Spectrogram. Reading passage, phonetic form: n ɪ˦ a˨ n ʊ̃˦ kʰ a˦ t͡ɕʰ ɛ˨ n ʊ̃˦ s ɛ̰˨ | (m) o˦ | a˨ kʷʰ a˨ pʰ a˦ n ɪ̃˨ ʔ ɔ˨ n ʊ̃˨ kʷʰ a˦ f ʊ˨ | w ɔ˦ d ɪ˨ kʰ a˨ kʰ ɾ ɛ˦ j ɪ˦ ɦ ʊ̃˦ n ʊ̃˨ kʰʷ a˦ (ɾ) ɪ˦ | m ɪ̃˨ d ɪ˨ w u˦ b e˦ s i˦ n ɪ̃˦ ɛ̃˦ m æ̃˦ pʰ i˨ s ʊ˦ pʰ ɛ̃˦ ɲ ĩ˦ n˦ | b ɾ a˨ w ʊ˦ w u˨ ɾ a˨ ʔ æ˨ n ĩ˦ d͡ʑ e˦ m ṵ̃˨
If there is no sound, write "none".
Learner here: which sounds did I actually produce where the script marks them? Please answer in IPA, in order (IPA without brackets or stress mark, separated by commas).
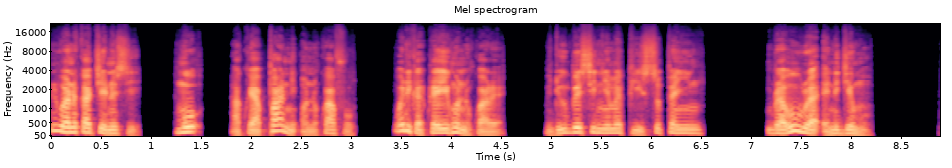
m, ɾ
